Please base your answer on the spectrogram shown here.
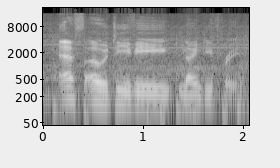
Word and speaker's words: FODV93: Channel name of how it's pronounced, it's FODV93. Like F, and then OD, like ODing on a drug, V, and then 93, like the number 93. All one word.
